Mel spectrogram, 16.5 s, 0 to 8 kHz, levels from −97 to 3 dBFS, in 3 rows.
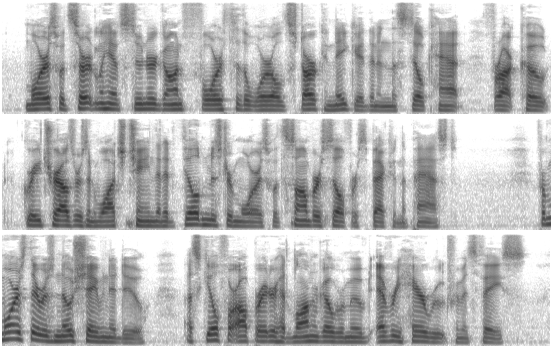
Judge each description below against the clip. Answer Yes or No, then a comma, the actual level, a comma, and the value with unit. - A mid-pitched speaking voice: No, low, 125 Hz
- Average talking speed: No, fast, 210 wpm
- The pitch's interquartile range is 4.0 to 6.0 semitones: No, average, 2.7 semitones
